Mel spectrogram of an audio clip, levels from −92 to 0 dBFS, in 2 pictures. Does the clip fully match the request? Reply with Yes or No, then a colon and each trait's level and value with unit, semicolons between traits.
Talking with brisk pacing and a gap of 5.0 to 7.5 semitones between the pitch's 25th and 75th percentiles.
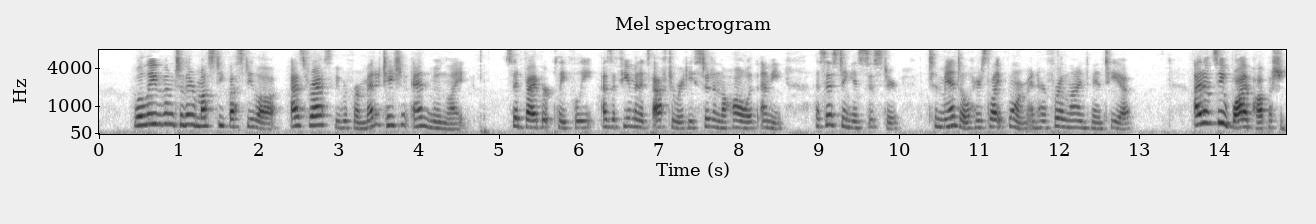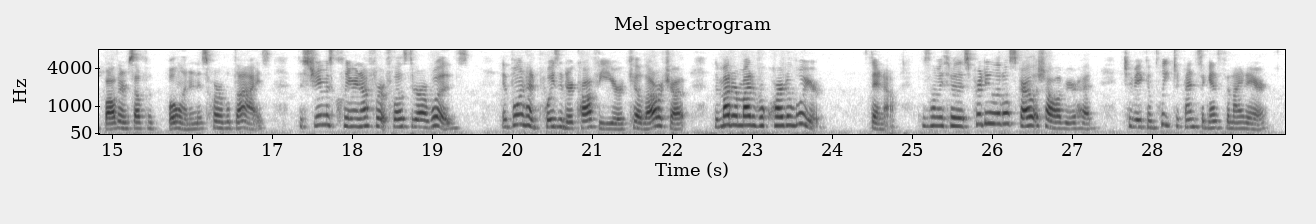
Yes: fast, 220 wpm; average, 5.3 semitones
